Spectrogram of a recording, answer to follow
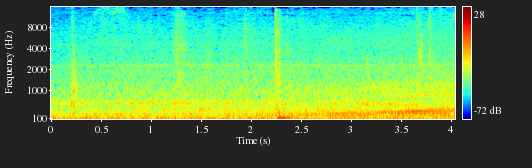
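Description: A front door shuts with one sharp thump a little over two seconds in, over a steady low outdoor rumble. Right after it a low hum rises in pitch and then holds steady.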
